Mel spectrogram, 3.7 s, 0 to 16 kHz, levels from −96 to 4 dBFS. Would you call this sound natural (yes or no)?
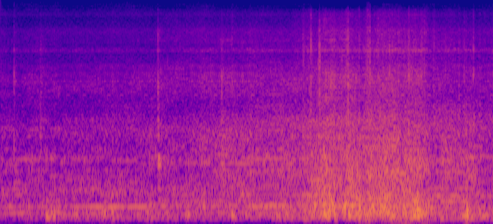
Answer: no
